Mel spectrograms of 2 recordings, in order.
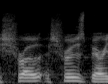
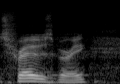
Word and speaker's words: Shrewsbury: in uh what we we Americans would say Shrewsbury the British pronounce it Shrewsbury and it's the birthplace of Darwin and it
